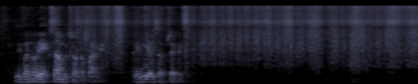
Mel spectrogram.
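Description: A man talks for a couple of seconds, then a cloth rubs chalk off a blackboard in repeated wiping strokes from about three seconds in.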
